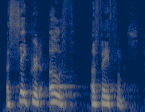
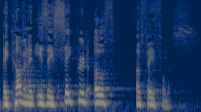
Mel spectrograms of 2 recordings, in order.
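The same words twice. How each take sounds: First: Deliberate teacher's repeat with "oath" stressed; slow, weighted repeat. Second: Said in the usual way. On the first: Shown as a demonstration. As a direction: say "A sacred oath of faithfulness" slowly, leaning on "oath". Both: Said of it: "but here's one".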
